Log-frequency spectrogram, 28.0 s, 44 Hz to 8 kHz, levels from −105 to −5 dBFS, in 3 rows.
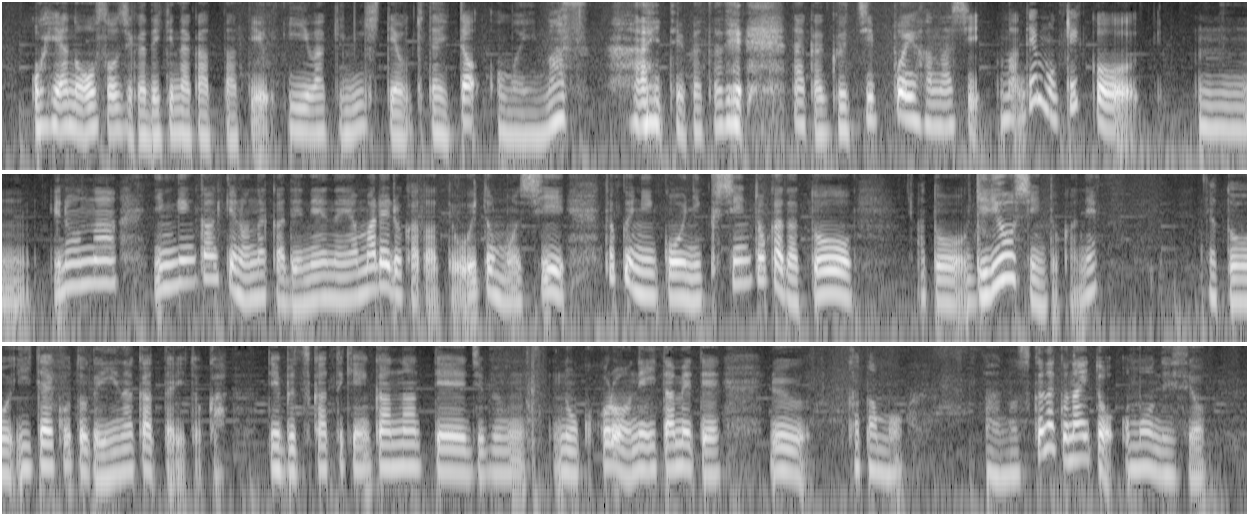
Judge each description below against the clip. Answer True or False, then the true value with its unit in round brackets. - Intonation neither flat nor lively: True (4.1 semitones)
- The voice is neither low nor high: True (170 Hz)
